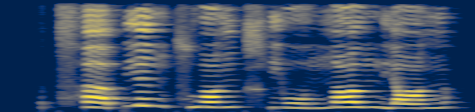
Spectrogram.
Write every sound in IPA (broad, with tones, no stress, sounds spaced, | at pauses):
t͡sʰ ä˨˩ p j ɛ˥˩ n t͡s w ɑ˧˥ ŋ t͡ɕʰ j o˨˩ ʊ̯ n̪ ɑ˥ ʊ̯ n̪ j ɑ˧˥ ŋ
